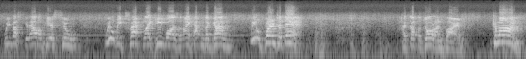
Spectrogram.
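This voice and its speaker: An actor playing a stern, accusing, level-headed rival in forceful 1930s radio horror style. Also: male voice, very high-pitched, lively intonation, moderate pace, pauses often, heavily acted. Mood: urgent. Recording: faintly noisy 1930s radio recording.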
